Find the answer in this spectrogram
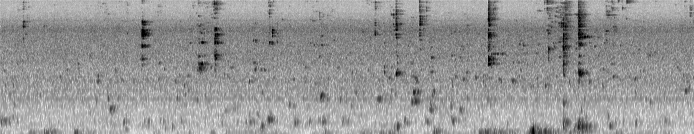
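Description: Close-up eating sounds: wet chewing and lip smacks from a person eating rice roti dipped in tomato chutney, with irregular small clicks and soft thumps. The loudest is a low thump about two-thirds of the way in.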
